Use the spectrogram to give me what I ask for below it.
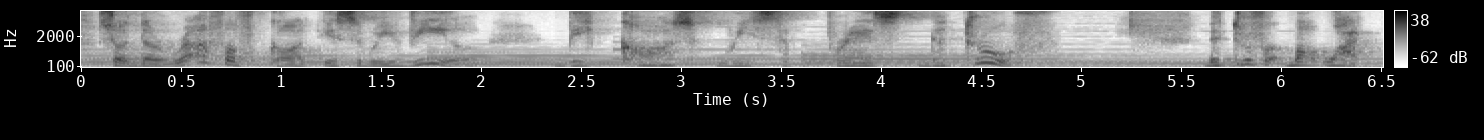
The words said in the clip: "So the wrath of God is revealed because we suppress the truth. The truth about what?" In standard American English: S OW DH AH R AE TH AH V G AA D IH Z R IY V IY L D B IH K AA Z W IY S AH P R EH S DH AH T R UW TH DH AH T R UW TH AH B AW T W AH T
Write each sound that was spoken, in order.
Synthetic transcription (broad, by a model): S OW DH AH R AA F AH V G AA D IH S R IY V IY L D B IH K AA S W IY S AH P R EH S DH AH T R UW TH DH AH T R UW F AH B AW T W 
